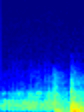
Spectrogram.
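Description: A door at the end of a house hallway swings shut with a short, solid thump near the end, following a faint creak of movement over a steady hiss of background noise.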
